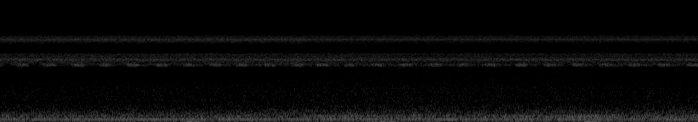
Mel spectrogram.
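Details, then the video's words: Crickets calling at sunset in the grasslands of Angkor Wat, Cambodia: many insects form continuous high trills, one band beating in quick regular pulses, steady and unbroken, with a gentle low rumble beneath. "The Sound of Crickets at Sunset"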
